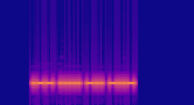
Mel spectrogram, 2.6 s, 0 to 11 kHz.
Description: Morse code, heard as a keyed tone, about 37 wpm, 700 Hz. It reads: W5DX
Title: USA Call Signs - 4 Characters - Repeated 2x - 40wpm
